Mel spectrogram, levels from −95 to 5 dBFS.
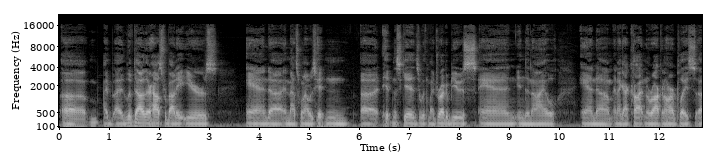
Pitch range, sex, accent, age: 80-90 Hz, male, American, 30-49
